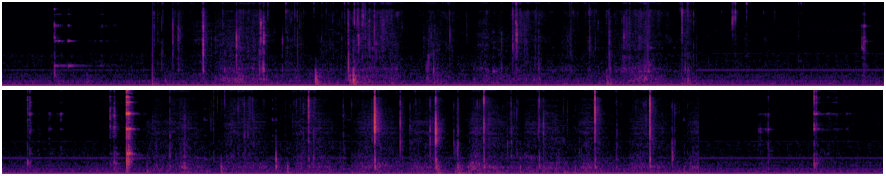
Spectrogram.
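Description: A spatula mixing thick cake batter in a glass bowl as beaten egg is worked in. It makes irregular wet squelching and scraping, with several sharp clinks against the glass in the second half, over a steady low hum.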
